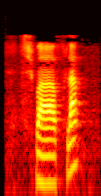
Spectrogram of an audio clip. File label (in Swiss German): "sschwafle", alsace; vin; sulfitage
